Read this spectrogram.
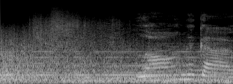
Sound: thunderclap

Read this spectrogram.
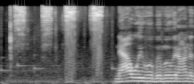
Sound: bright music continues; tool clicking

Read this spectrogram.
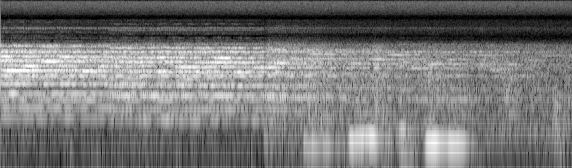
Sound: humming

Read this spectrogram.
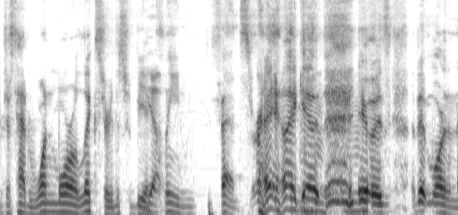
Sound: laughing

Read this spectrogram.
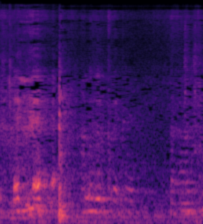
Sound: laughter

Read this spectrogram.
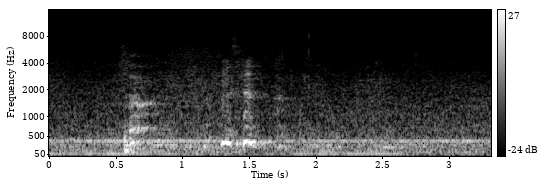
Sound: laughter

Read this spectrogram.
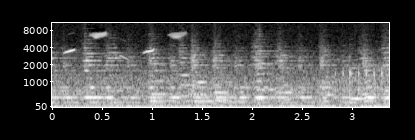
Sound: birds chirping

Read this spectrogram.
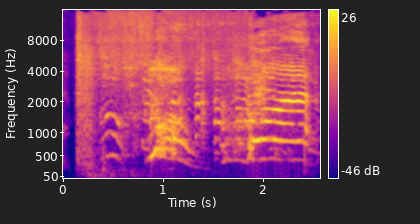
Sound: whooshing

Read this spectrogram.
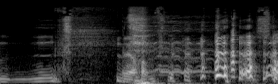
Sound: both laugh

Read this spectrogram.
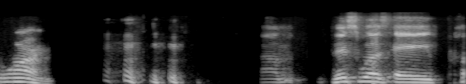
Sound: chuckling

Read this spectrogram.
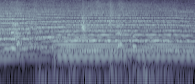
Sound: Rodolfo cries

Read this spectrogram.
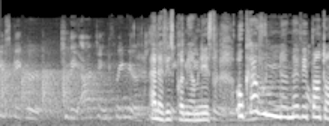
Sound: applause

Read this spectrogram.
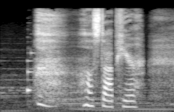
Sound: sigh

